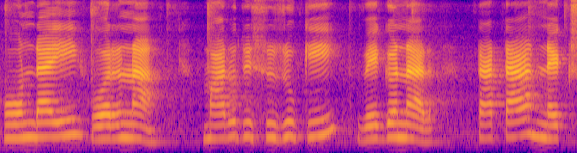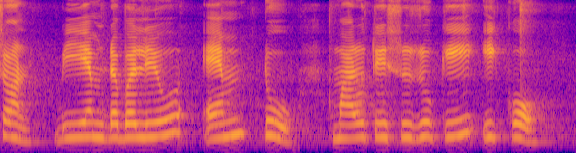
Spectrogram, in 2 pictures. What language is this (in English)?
Gujarati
